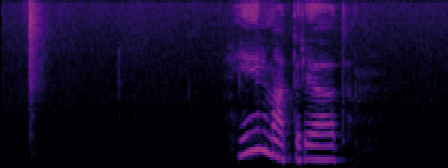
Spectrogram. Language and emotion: Russian, sad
